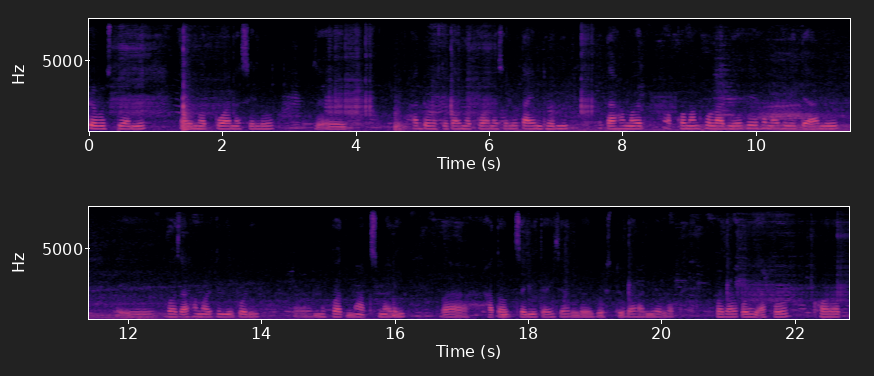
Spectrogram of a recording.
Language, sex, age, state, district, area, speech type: Assamese, female, 45-60, Assam, Darrang, rural, spontaneous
